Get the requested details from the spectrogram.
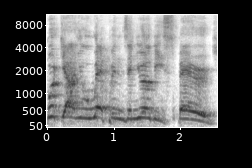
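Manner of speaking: very high, loud shouted yell. A bandit shouts through the rain toward the player's character: shouting a demand. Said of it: "one of them shouts out".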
